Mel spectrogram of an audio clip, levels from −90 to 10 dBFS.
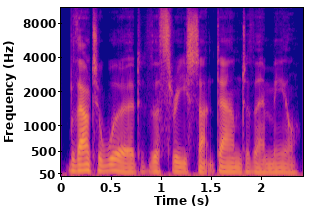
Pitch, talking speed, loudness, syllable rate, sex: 95 Hz, 250 wpm, -21 LUFS, 5.0 syllables/s, male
